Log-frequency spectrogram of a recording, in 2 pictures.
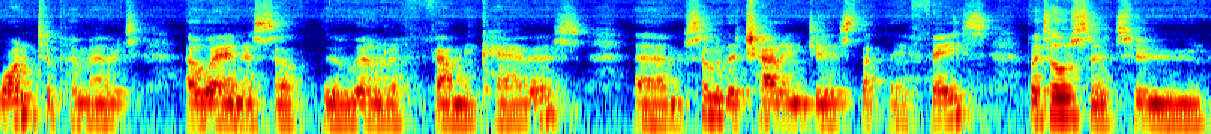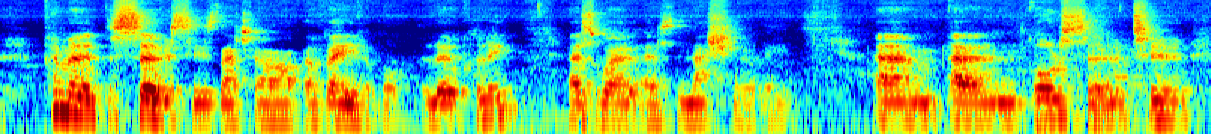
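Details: Adult woman speaking; normal adult speech.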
